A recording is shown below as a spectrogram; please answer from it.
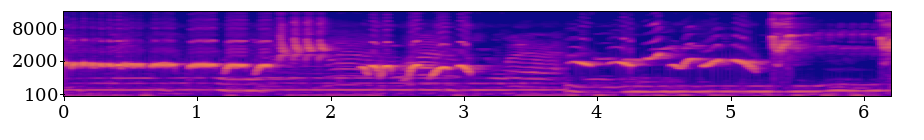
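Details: Shama song played to provoke other white-rumped shamas into singing: repeated whistled notes, clusters of arched slurs, and brief high buzzy bursts. A continuous low humming tone with overtones sits under the song.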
